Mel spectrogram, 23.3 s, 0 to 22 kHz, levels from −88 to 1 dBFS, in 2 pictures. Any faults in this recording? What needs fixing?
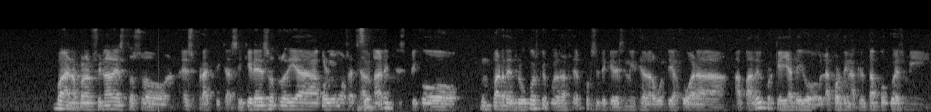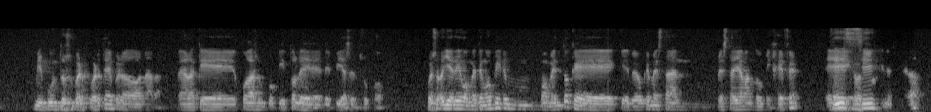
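A DC step shifts the waveform's zero line at 1.98 s, as if a converter recalibrated or an offset input was switched in. The offset holds until 19.24 s and then steps back, so each edge sounds as a low thump while the speech continues unchanged. Fix the offset at its source, or high-pass the signal before the level switching.

Speech suppressed in double talk is the likely cause of two dips, from 4.89 to 5.14 s and from 22.45 to 23.05 s. The echo canceller seems to have mistaken the talker for loudspeaker echo and pulled the speech down by roughly 15 and 20 dB. The call's microphone processing, which cuts everything above 8 kHz, is not part of this fault. A better double-talk detector, or gentler suppression while both sides are active, would prevent it.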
